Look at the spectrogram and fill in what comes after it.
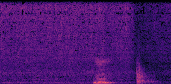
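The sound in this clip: Water running down a sink drain that had been clogged with hair: a steady rushing hiss broken by a couple of brief, louder bursts.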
